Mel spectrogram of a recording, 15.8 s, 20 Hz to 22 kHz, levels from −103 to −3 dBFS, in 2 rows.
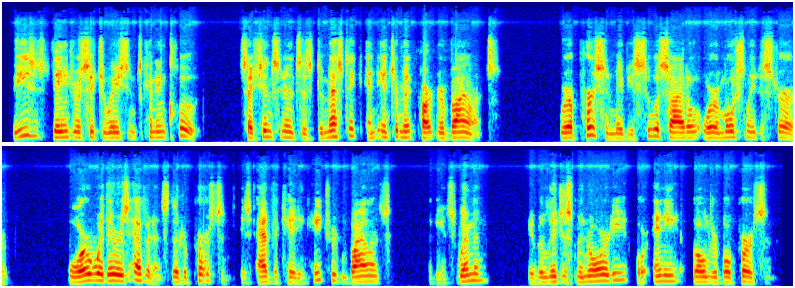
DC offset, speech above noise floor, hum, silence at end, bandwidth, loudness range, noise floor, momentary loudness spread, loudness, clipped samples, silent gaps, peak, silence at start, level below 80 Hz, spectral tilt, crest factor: under 0.1%; 57 dB; none; 0.3 s; 14.5 kHz; 5 LU; -76 dBFS; 12 LU; -19 LUFS; under 0.1%; none; 0 dBFS; 0.1 s; -76 dBFS; -3.5 dB/octave; 20 dB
